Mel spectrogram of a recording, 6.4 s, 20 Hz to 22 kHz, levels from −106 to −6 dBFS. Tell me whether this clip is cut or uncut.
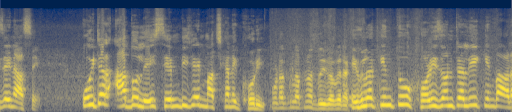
cut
